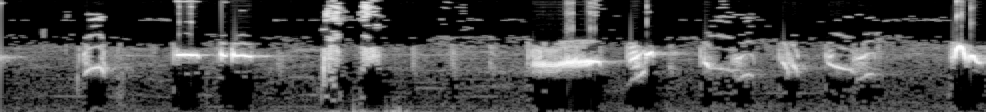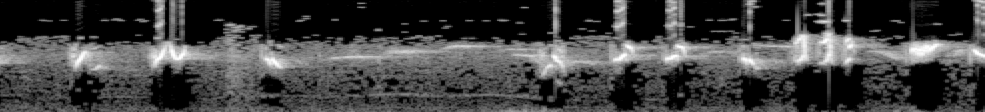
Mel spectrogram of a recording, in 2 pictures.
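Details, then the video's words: Leafbird lure call for trapping, described as clear and loud: a rapid run of varied chirps, short whistles and squeaky notes, phrases repeating with brief gaps, fairly high-pitched, with no other clear sounds. "suara pemikat burung murai daun||suara jernih dan volume keras."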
